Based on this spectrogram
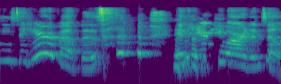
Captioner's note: laughing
